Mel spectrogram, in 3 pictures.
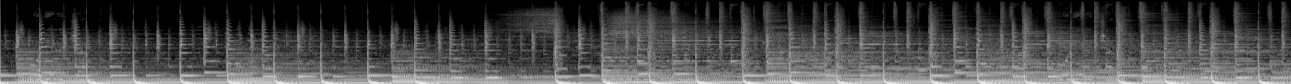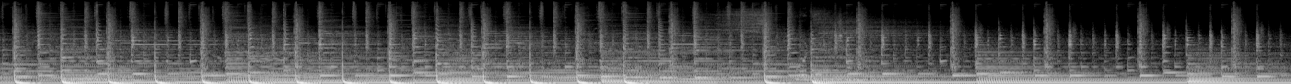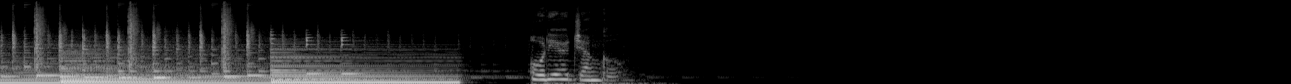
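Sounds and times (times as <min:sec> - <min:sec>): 
upbeat inspiring corporate tech music: 0:00.0 - 0:30.1.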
